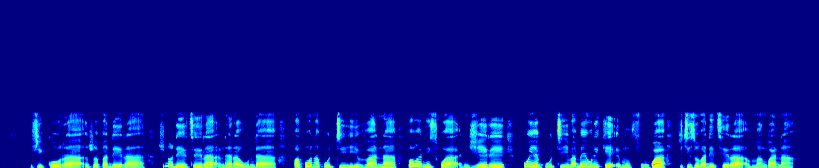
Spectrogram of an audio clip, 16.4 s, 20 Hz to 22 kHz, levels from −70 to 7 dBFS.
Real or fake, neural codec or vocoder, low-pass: real; none; 7.2 kHz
